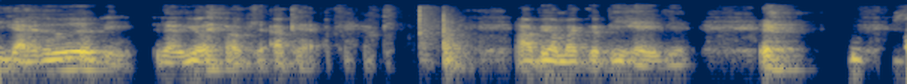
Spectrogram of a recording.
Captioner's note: laughs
